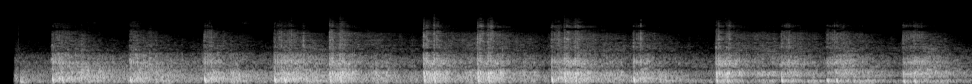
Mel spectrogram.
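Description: A steady barrage of loud gunshots and blasts crackles irregularly in Khartoum, Sudan, during clashes between the army and a paramilitary group, more than a dozen sharp reports echoing off surroundings with no pause, no voices heard.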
